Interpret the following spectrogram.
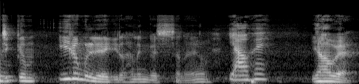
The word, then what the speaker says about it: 야훼: 야훼. 야훼. 예, 또 아도나이. 아도나이는 주님이라는 뜻이지 그 자체가 이름은 아니에요. 영어로 롤드, 주님 이런 뜻이고 또 야훼를 다르게 발음해서 예. 여호와라고 네. 흔히 예. 번역을 하죠.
